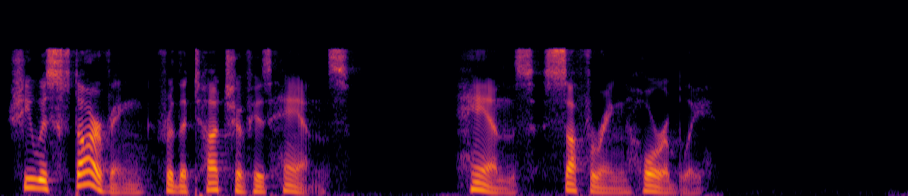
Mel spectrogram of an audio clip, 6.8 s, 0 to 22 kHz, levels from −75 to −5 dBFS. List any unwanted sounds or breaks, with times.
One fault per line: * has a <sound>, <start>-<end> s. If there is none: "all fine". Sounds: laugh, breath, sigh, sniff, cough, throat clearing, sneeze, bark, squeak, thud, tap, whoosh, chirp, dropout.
all fine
